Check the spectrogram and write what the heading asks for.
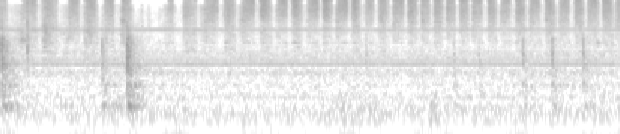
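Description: Very faint hand-scrubbing of turned wooden table legs in a bucket of lacquer-thinner and denatured-alcohol solvent, with two light knocks as the legs bump together, one at the start and one about a second later. It is otherwise near silence.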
